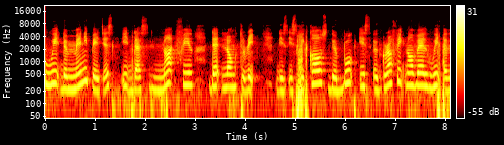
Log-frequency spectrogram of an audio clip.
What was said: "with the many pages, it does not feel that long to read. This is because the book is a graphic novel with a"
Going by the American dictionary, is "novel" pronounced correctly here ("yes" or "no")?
yes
